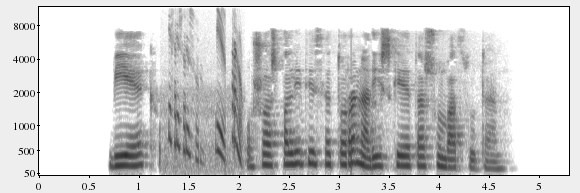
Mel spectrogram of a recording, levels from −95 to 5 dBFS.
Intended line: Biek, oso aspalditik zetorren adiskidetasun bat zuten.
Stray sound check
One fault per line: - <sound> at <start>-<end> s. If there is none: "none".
- chirp at 1.3-2.0 s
